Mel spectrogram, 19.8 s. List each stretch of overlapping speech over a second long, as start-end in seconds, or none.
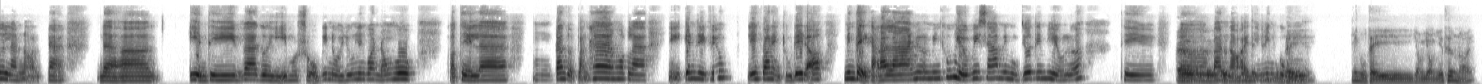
15.7-17.4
